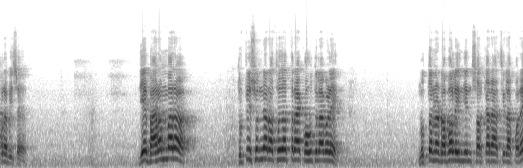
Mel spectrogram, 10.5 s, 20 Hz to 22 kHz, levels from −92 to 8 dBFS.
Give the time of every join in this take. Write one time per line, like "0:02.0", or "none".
0:01.5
